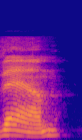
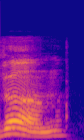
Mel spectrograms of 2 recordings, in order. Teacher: we have the perfect pronunciation, them. Then we have the schwa, them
